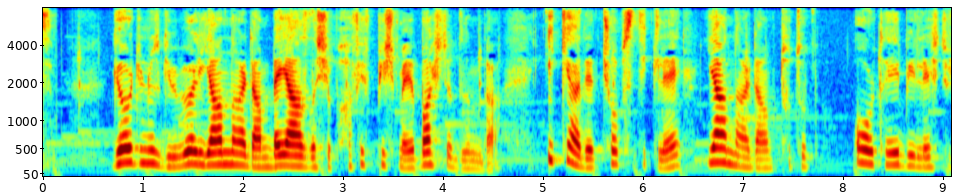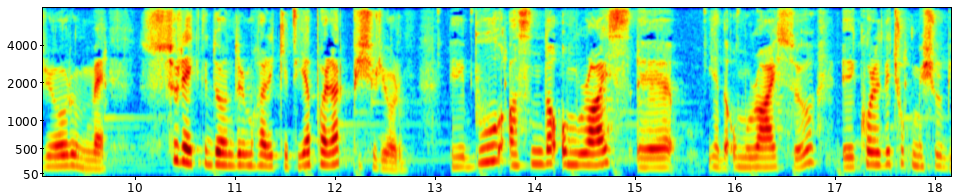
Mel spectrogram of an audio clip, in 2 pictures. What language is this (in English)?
Turkish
